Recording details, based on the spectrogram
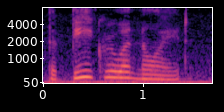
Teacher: In this sentence, we have three content words: bee, grew, annoyed. But I choose not to stress grew so that I have alternating stress.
